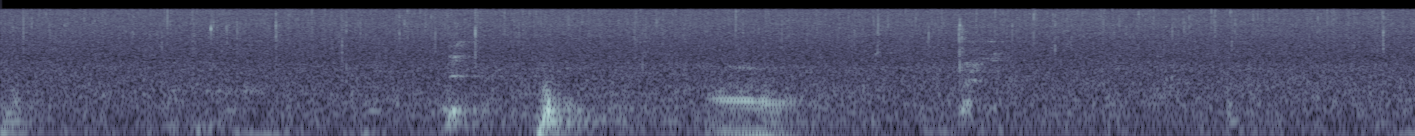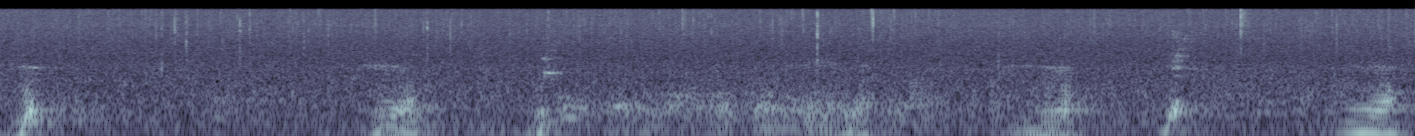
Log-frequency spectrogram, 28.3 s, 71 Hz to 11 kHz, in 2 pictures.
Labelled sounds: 14.3	14.6	humpback whale, 0.84 to 0.97 kHz
17.8	18.2	humpback whale, 0.84 to 1.0 kHz
24.5	24.8	humpback whale, 0.78 to 0.97 kHz

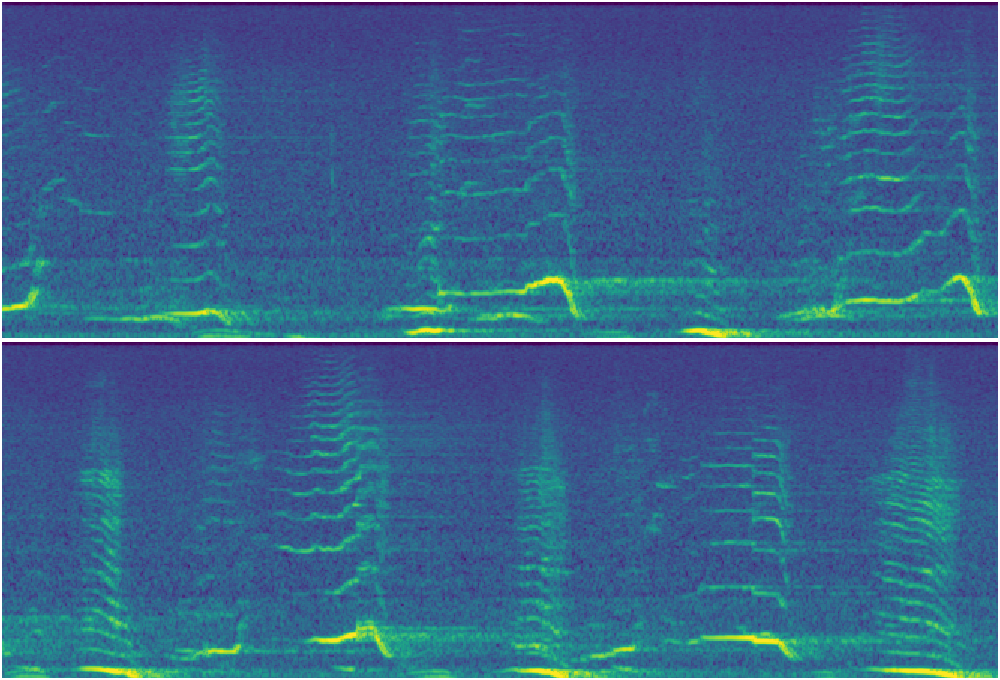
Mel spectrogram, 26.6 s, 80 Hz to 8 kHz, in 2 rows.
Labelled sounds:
0.0	1.4	humpback whale, 1.2 to 3.6 kHz
2.2	2.9	humpback whale, 0.83 to 4.0 kHz
5.4	7.7	humpback whale, 0.86 to 6.2 kHz
10.9	13.0	humpback whale, 0.80 to 6.6 kHz
14.3	14.9	humpback whale, 0.99 to 2.6 kHz
16.0	18.9	humpback whale, 0.80 to 6.7 kHz
20.1	20.5	humpback whale, 1.4 to 2.6 kHz
21.8	23.7	humpback whale, 0.80 to 3.8 kHz
24.8	25.9	humpback whale, 1.1 to 2.6 kHz

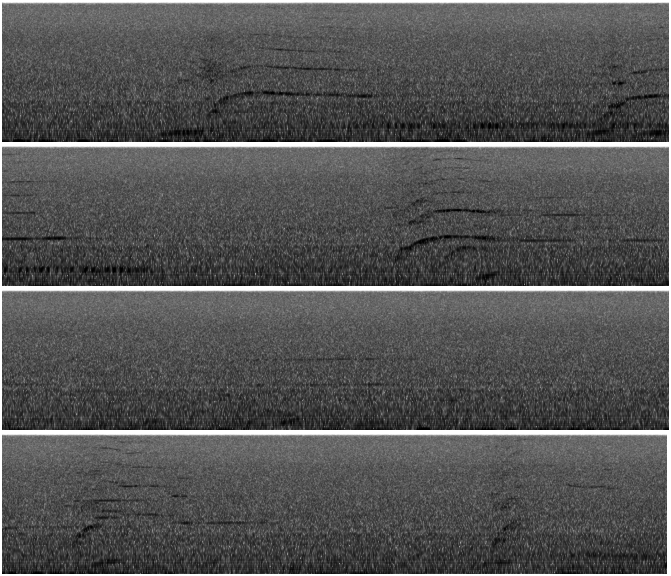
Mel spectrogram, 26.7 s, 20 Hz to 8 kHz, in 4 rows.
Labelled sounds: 2.2	3.7	humpback whale, 0.80 to 3.1 kHz
6.2	7.3	humpback whale, 0.80 to 7.8 kHz
10.8	11.6	humpback whale, 0.80 to 6.3 kHz
12.2	12.4	humpback whale, 1.7 to 1.9 kHz
20.8	21.6	humpback whale, 0.80 to 6.1 kHz
22.2	22.4	humpback whale, 2.7 to 2.8 kHz

